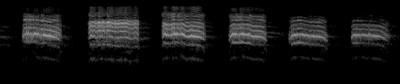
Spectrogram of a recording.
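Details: Gulls on 27 December 2017 calling in a regular string of six rough, buzzy squawks, each about half a second long, spaced roughly 0.65 seconds apart.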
